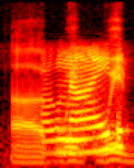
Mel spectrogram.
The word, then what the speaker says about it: Bonide: Bonide. – It's B-O-N-I-D-E, and it's Bonide. They got on me this year for mispronouncing their company name.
